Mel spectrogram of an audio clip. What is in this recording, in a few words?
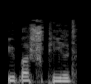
"überspielt", German; adjectives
